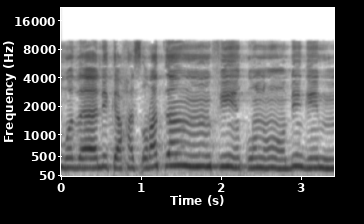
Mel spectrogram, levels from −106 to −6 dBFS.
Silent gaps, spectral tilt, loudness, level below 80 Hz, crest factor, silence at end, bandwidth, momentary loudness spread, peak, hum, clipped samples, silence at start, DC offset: none; -1.5 dB/octave; -27 LUFS; -70 dBFS; 18 dB; 0 s; 10 kHz; 6 LU; -10 dBFS; none; under 0.1%; 0 s; under 0.1%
